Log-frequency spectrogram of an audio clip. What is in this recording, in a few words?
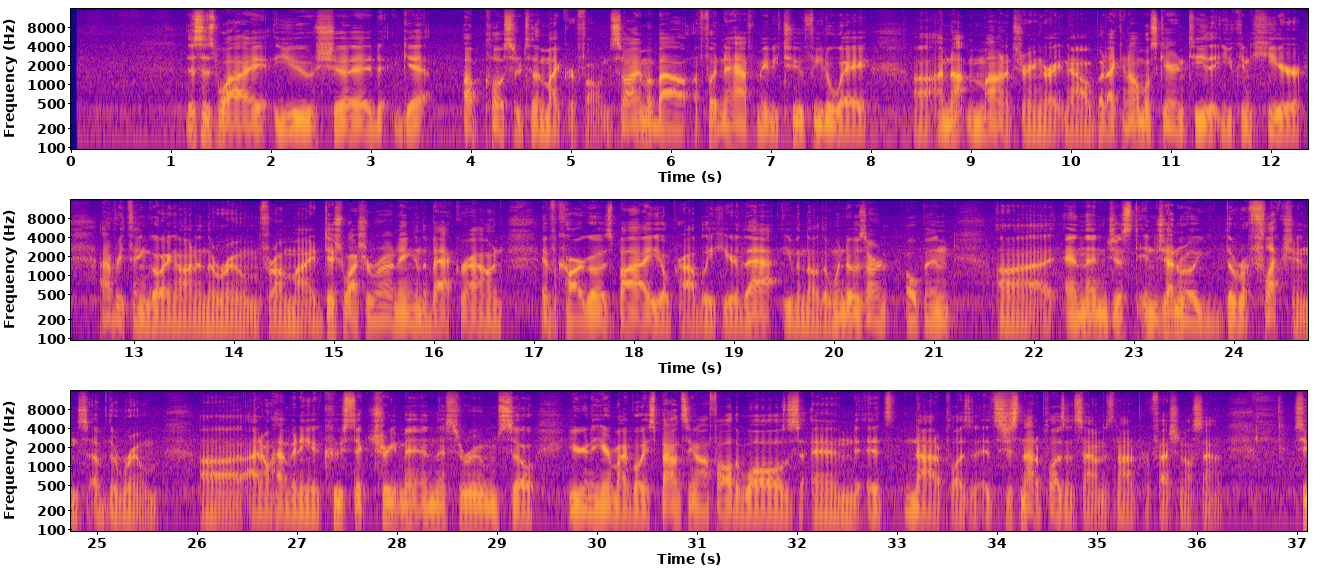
Voiceover Samples EQ and Compression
